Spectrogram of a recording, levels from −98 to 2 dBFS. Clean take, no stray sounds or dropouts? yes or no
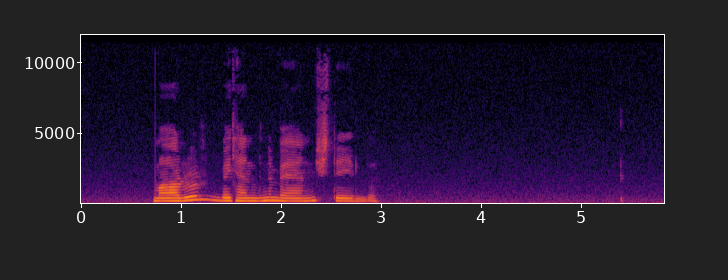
yes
